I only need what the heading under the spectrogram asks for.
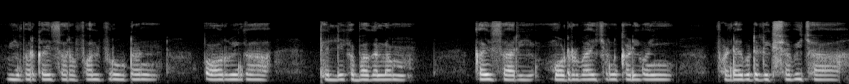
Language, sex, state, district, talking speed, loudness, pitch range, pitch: Garhwali, male, Uttarakhand, Tehri Garhwal, 160 wpm, -18 LUFS, 220-230 Hz, 225 Hz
